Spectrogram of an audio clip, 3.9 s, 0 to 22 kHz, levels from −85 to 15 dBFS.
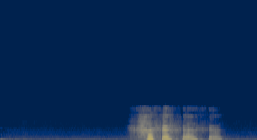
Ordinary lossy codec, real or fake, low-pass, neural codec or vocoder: none; fake; 5.4 kHz; codec, 16 kHz, 2 kbps, FunCodec, trained on LibriTTS, 25 frames a second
